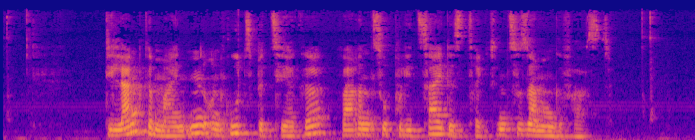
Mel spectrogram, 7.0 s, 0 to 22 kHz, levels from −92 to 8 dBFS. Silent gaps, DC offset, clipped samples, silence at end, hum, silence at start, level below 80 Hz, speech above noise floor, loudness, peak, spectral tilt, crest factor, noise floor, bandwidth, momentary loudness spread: none; under 0.1%; under 0.1%; 0.4 s; none; 0.05 s; -52 dBFS; 33 dB; -21 LUFS; -2 dBFS; -5 dB/octave; 20 dB; -54 dBFS; 16.5 kHz; 17 LU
